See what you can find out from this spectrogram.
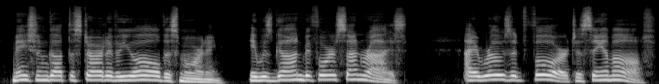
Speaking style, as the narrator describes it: I heard him in the yard saying cheerfully

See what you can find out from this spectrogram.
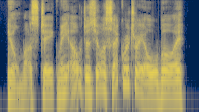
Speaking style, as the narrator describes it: Captain McMurdo said with a laugh

